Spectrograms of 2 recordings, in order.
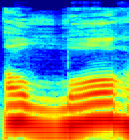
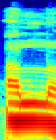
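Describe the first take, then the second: First: The L sound is heavy and thick. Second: The L sound is light and thin. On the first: The speaker calls it right. "এখানে লাম শব্দটা মোটা হবে, আল্লাহ হবে" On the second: The speaker calls it wrong. "আল্লাহ না"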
